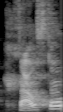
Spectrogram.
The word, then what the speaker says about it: Fausto: We have Fausto.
